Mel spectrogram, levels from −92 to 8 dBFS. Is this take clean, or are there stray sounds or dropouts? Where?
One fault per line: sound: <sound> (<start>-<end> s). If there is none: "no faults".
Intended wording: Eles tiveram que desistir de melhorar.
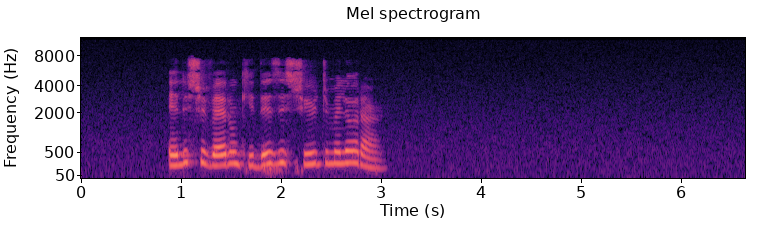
no faults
